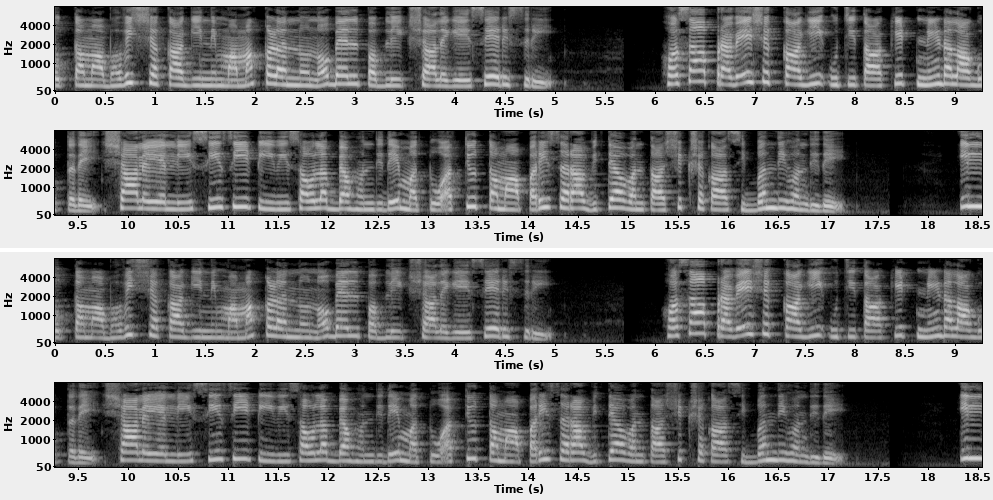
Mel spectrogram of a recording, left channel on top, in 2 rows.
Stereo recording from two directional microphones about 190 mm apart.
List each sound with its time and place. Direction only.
0.0 s a woman's voice: 30° left (ahead or behind)
6.1 s a woman's voice: 30° left (ahead or behind)
18.3 s speech: 35° left (ahead or behind)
